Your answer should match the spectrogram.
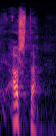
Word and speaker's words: Ásta: You can pronounce it as you will, but but I pronounce it a bit different. Uh, Tell me, please help me. Osta. Osta. Osta.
